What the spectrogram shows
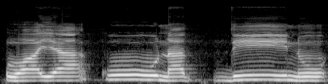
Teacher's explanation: দালিয়াজের দি, এক আলিফ টেনে পড়ব। যেখানেই দেখবেন জেরের পরে ইয়া সাকিন সেখানেই আপনি এক আলিফ টেনে পড়বেন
